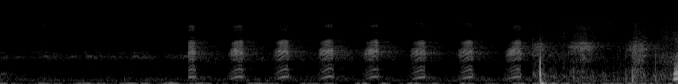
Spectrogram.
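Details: Ducks, probably Mallards, on a snowy, foggy winter morning at Meridian Park give a loud run of about nine harsh, nasal quacks, two or three each second. A couple of sharp knocks follow near the end.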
